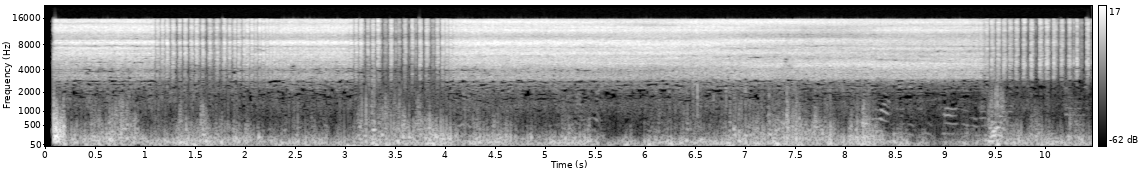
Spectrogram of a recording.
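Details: Prairie rattlesnake rattling, a steady dry high hiss-like buzz running unbroken through the whole recording, over heavy low rumbling background noise with a few brief sharp clicks.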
